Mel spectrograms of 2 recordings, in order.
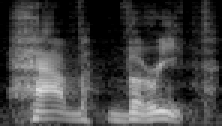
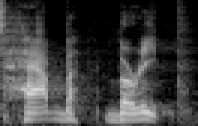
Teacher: it's the hard sound of the bagad kafath letter that is doubled. So it's not have berit, it's hab berit.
